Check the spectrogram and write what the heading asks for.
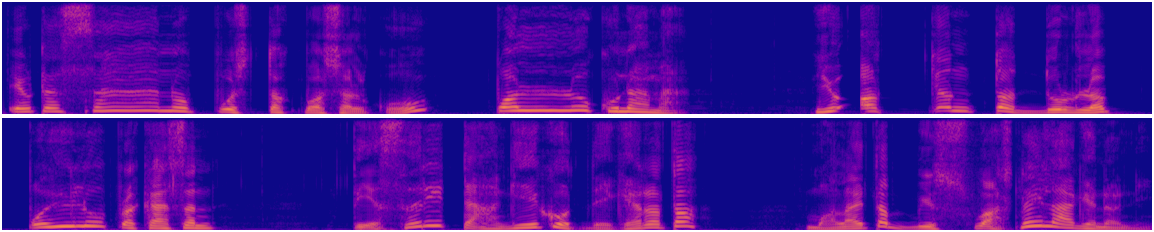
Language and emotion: Nepali, surprised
